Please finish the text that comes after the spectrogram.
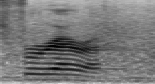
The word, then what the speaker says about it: Ferreira: Is it Fiera or Ferreira? Oh no, the R's are in the middle, so it's Ferreira.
